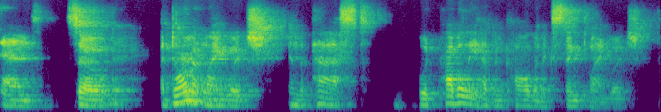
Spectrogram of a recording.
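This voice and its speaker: A somewhat breathy male voice at medium pitch, fairly slow, with ordinary pitch variation, big swings in loudness and audible room echo. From US, Arizona. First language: Latvian. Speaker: linguist. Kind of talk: conference talk.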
